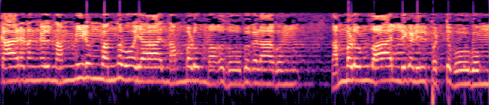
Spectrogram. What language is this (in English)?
Malayalam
